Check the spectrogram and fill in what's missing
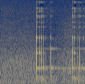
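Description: A shallow, empty, clear green-tinted glass dish on a wooden table is tapped and scratched across its inside bottom by fingertips and short nails. Two clusters of bright, chinking clicks stand out over a faint hiss, and each cluster leaves a short, steady ringing tone that fades quickly.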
